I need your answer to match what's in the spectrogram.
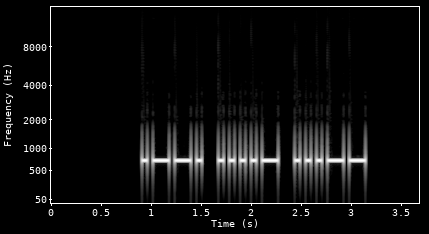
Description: Morse code, heard as a keyed tone, about 22 wpm, 700 Hz. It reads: P43
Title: Callsign Prefixes for Top 100 DXCC - 22wpm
